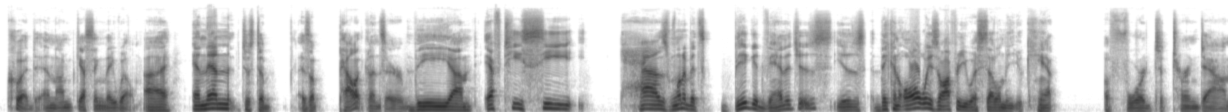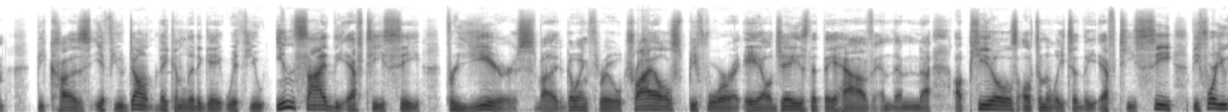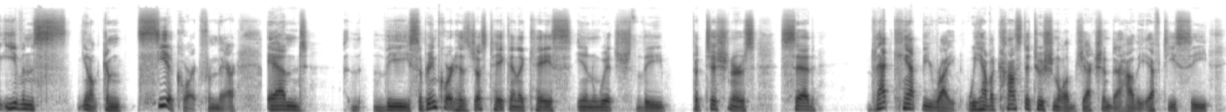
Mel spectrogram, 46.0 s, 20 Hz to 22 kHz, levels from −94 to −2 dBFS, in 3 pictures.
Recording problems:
none

